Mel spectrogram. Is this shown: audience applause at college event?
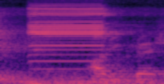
no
